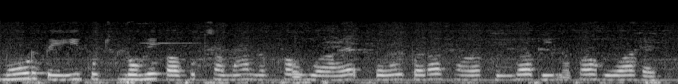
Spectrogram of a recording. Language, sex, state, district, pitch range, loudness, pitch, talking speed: Hindi, female, Uttar Pradesh, Shamli, 210-230 Hz, -19 LUFS, 220 Hz, 170 wpm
